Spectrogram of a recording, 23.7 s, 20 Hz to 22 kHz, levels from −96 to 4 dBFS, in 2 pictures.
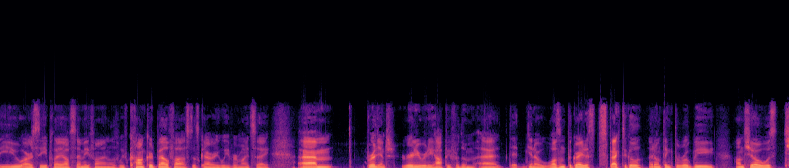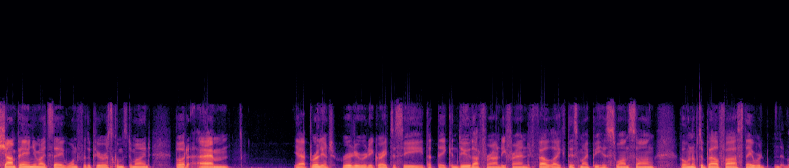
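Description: Speech over a WebRTC call path, its top end stopping near 8 kHz as an Opus wideband setting would produce, with no technical faults to report.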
